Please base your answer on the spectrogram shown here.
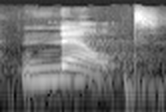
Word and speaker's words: knelt: Sorry, that has a silent K at the beginning, like the word kneel.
